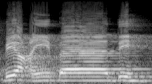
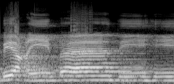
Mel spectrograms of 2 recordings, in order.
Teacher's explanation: Nah, ini wakofnya harus bi'ibadih. Nggak boleh bi'ibadihi.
